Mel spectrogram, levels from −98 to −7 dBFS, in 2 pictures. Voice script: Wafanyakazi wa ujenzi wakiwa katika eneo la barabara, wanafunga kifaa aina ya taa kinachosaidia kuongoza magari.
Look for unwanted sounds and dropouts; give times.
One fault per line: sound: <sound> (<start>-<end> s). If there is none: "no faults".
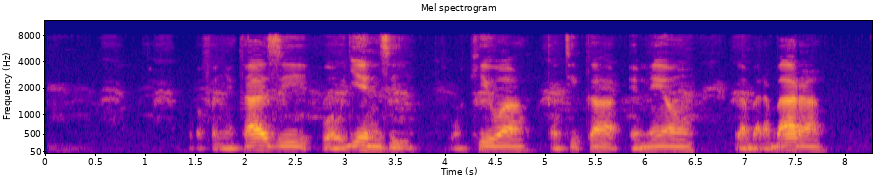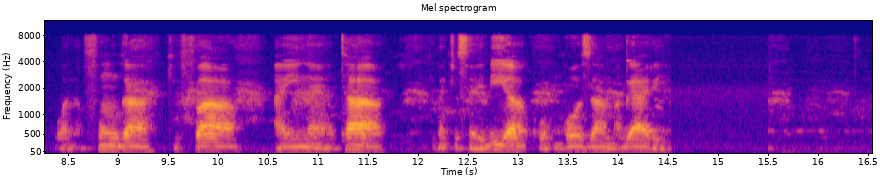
no faults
